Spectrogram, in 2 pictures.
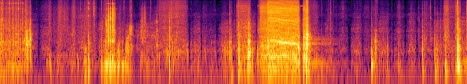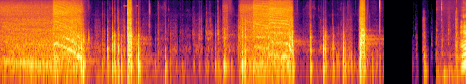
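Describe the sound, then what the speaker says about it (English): A power drill bores through the wooden top of a DIY workbench in several loud bursts, with quiet gaps and handling clatter in between. "I realised I can actually just drill through the top, and that was a hell of a lot easier"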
